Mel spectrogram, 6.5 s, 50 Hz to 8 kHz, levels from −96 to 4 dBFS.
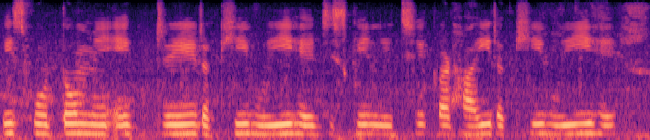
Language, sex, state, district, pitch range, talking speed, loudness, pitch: Hindi, female, Uttar Pradesh, Lucknow, 185-200 Hz, 130 wpm, -16 LUFS, 195 Hz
